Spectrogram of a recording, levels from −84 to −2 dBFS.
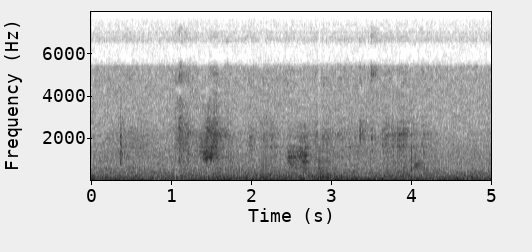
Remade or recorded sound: remade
